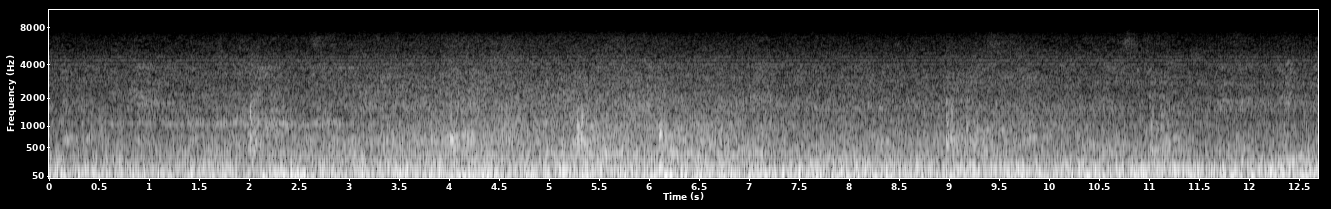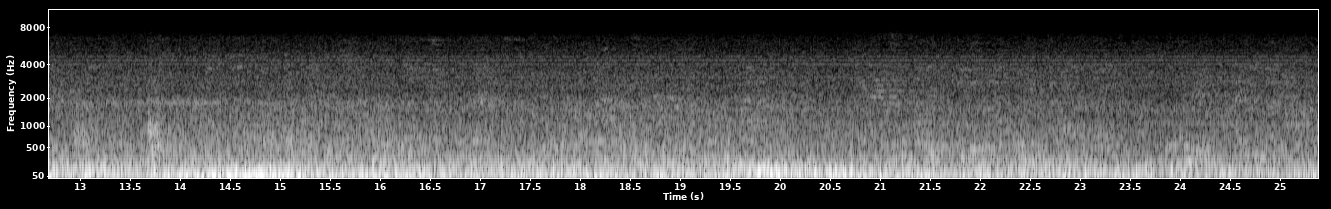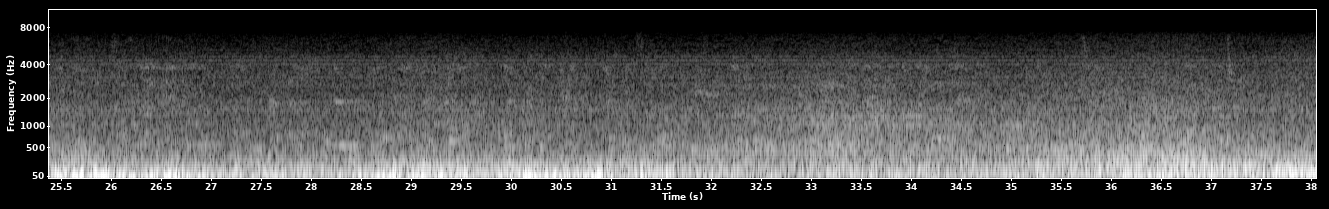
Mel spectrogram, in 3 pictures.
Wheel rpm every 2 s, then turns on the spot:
0, 0, 0, 0, 0, 0, 0, 0, 0, 0, 0, 0, 0, 0, 0, 0, 0, 0, 0.
none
